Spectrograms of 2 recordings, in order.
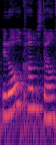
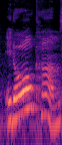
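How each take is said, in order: First: High, mildly cross grumble; understated high petulance. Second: Slow, very loud reproof; forceful, drawn-out scolding; stern. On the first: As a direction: complain peevishly in a raised pitch. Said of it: "said Pooh crossly". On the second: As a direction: lay down the law, stretching the words. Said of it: "said Rabbit sternly". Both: A narrator's reading.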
